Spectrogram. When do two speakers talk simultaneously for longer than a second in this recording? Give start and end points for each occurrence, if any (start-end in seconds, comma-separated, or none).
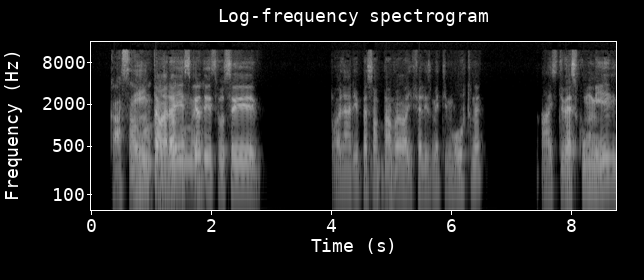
0.7-2.0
